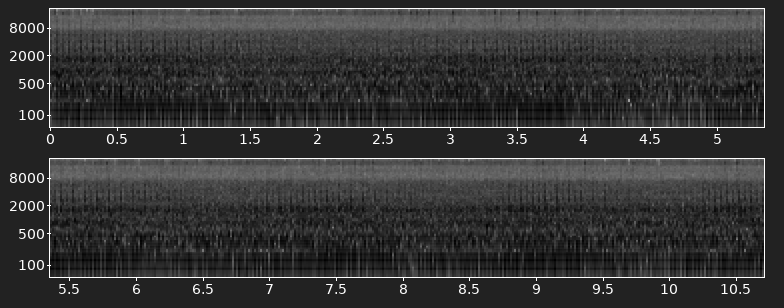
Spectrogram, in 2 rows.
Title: Lanson style 3 exhaust fan with bad bearings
